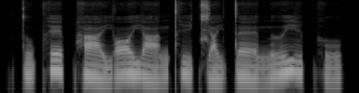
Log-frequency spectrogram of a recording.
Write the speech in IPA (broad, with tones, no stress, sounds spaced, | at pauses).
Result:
t̪ u˩ pʰ eː˥˨ p̚ h aː˧˩ j ɔː˧ j aː˩˧ n t̪ʰ i˧˩ t͡ɕ a˩ j t̪ ɛː˧˩ n ɯː˧˥ j i˧˥ p̚ h u˩˧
